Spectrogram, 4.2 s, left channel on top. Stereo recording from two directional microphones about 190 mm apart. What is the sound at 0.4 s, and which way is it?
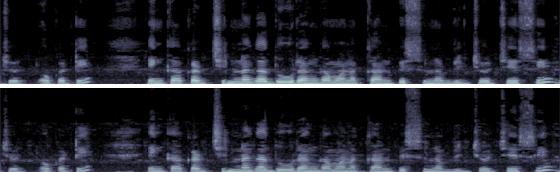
Speech, 10° left (ahead or behind).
